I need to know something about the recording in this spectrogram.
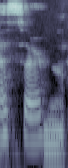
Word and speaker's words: Esser: Well, I appreciate Esser, how do you pronounce that? Whose answer was penises. Appreciative. Yeah, Esser, like Strasser. Yes.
